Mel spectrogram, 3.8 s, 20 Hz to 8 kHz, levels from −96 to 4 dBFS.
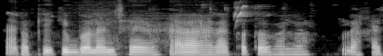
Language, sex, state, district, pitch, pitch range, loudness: Bengali, male, West Bengal, Purulia, 120 Hz, 120-135 Hz, -22 LUFS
